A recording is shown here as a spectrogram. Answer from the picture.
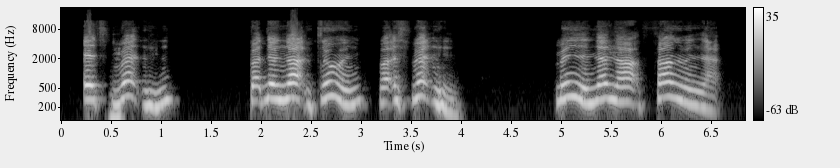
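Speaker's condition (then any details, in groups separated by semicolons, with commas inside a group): Myasthenia gravis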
